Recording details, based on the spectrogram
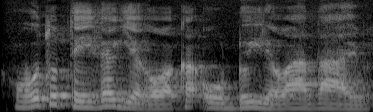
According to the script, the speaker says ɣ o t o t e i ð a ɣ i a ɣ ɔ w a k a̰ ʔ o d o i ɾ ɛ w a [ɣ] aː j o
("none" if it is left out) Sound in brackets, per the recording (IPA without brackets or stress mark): ð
